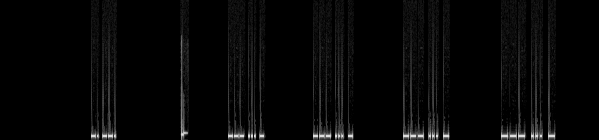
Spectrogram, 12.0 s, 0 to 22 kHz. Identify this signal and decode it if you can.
Morse code, heard as a keyed tone, about 38 wpm, 700 Hz. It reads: NG OST OST OST OST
